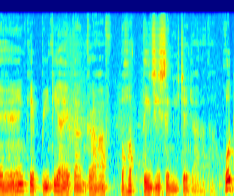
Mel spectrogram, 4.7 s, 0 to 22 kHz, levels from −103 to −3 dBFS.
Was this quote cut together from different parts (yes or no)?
no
